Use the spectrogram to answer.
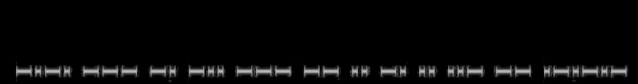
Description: Morse code, heard as a keyed tone, about 24 wpm, 610 Hz. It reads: CONDOMINIUM.
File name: 2011-04-mp3 / BEGINNERS DIARY 25WPM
